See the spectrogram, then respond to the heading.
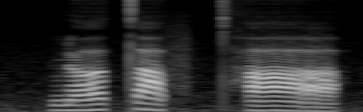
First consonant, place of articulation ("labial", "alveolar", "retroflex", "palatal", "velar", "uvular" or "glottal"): retroflex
